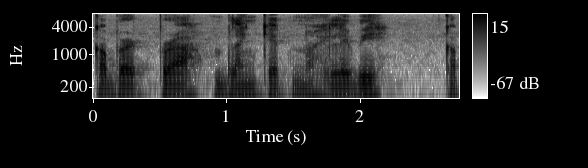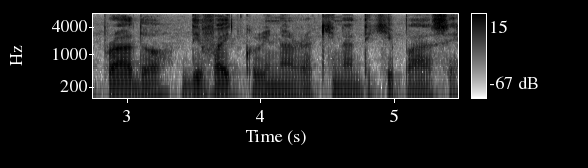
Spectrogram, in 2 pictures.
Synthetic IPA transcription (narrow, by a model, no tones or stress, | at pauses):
kɐbɐɾt̚pɾablaŋketnoɦelebi | kɐpɾadɔdibʰʱajd̚kuɾinaɾɐkʰːinadikʰipaːsḛ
